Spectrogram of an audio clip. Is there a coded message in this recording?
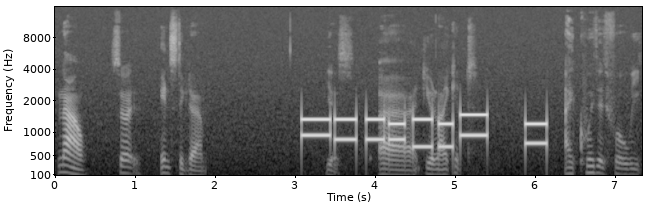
Yes: DTMF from 3.1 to 6.1 s, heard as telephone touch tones, dialled by hand, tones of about 260 ms, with speech in English. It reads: 088721# 4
